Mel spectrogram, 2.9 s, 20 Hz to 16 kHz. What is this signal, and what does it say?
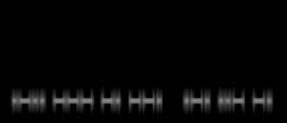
Morse code, heard as a keyed tone, about 44 wpm, 700 Hz. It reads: LONG RUN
